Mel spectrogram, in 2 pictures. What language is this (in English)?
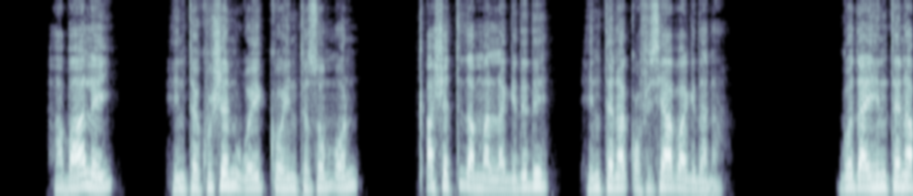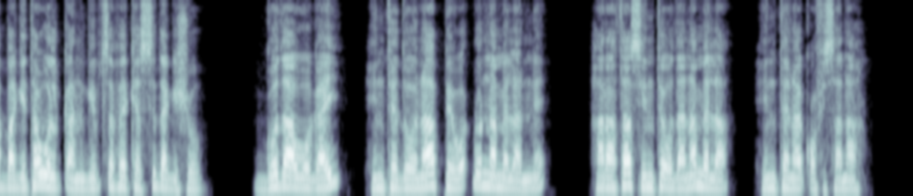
Gofa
